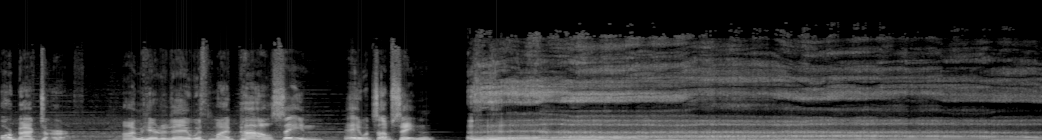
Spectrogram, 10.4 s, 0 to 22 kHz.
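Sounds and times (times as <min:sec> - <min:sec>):
speech: 0:00.0 - 0:05.7
drawn-out low vocal groan used as an intro: 0:04.7 - 0:10.4.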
